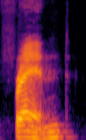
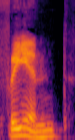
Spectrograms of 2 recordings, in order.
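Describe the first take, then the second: First: The vowel is a single 'e' sound. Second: The vowel sounds like 'i' then 'e'. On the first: The speaker calls it right. "se dice friend con E" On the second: The speaker calls it wrong. "no se dice friend"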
